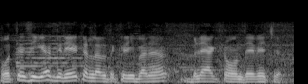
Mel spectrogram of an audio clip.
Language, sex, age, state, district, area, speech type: Punjabi, male, 45-60, Punjab, Gurdaspur, urban, spontaneous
